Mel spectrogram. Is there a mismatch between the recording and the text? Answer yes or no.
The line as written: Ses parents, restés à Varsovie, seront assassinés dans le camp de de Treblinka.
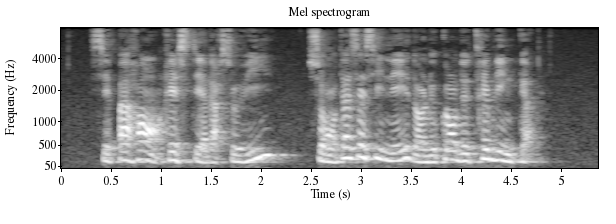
yes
